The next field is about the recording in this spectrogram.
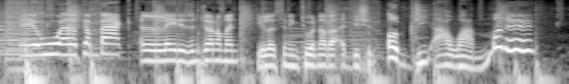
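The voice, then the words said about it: Odd put-on accent. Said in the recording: “what kind of accent was that?”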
